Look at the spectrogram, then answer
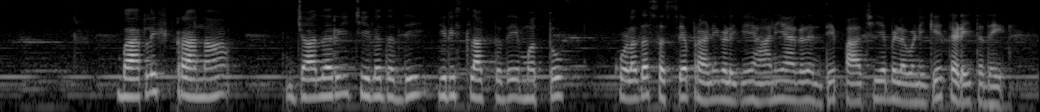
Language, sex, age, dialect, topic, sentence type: Kannada, female, 25-30, Mysore Kannada, agriculture, statement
